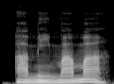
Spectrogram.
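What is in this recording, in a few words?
mom, Spanish, male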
